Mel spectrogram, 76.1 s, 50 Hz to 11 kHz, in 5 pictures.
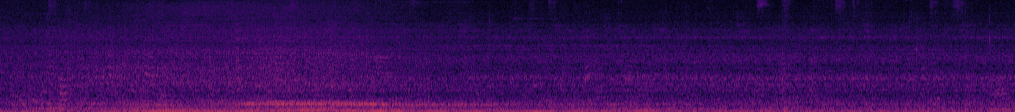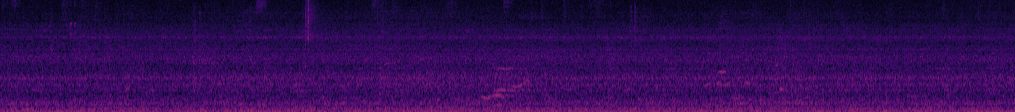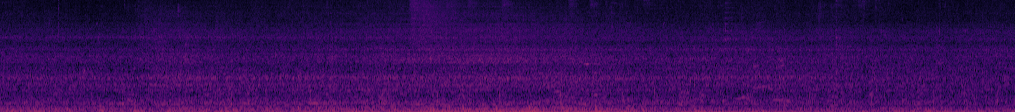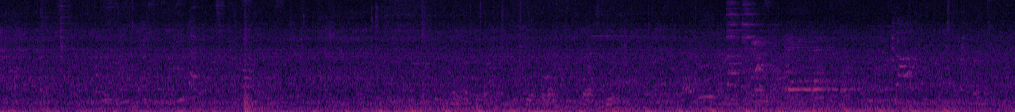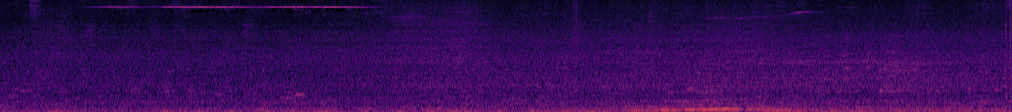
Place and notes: Arnulfspl., Regensburg, Deutschland - Mittagsstimmung am Arnulfsplatz
Stimmen, Strassengeräusche. Aufnahme aus dem Fenster eines Apartments im 4. Stock am Arnulfsplatz.
Regensburg, Germany, 31 May 2019, 16:22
